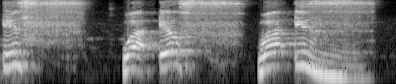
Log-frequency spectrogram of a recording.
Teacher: المخرج التاسع ألا هو طرف اللسان مع ما بين الثنايا العليا والثنايا السفلى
